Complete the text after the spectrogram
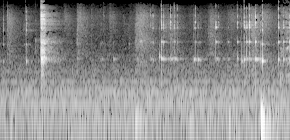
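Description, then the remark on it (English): Drinking glasses clink together in a toast: one sharp, bright clink early on, then a few lighter clinks and rattles near the end, with no talking. “Jiggling our glasses.”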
